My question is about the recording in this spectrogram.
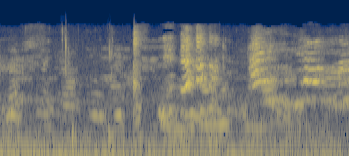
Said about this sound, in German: Jo, man hört hier ein paar Leute.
